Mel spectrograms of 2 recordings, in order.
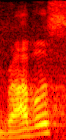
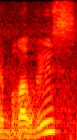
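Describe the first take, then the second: First: It is said with a German accent. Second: It is said with a French accent. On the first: "in Germany you say Brabus" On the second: "in France they say Brabus"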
